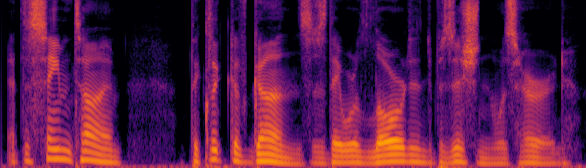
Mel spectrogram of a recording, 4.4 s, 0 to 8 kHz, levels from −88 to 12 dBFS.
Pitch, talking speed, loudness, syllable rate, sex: 110 Hz, 220 wpm, -18 LUFS, 5.9 syllables/s, male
